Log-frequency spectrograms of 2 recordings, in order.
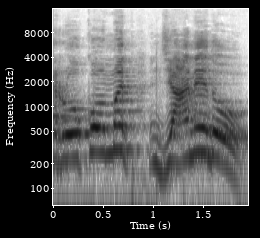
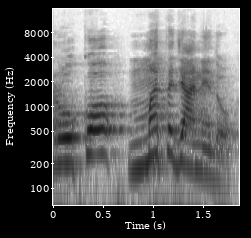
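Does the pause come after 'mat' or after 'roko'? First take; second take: after mat; after roko. First: The pause comes right after 'mat'. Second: The pause comes right after 'roko'. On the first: Don't stop the children; let them leave. "उनको लगा" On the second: Stop the children and don't let them leave. "मुझे बोलना था"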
